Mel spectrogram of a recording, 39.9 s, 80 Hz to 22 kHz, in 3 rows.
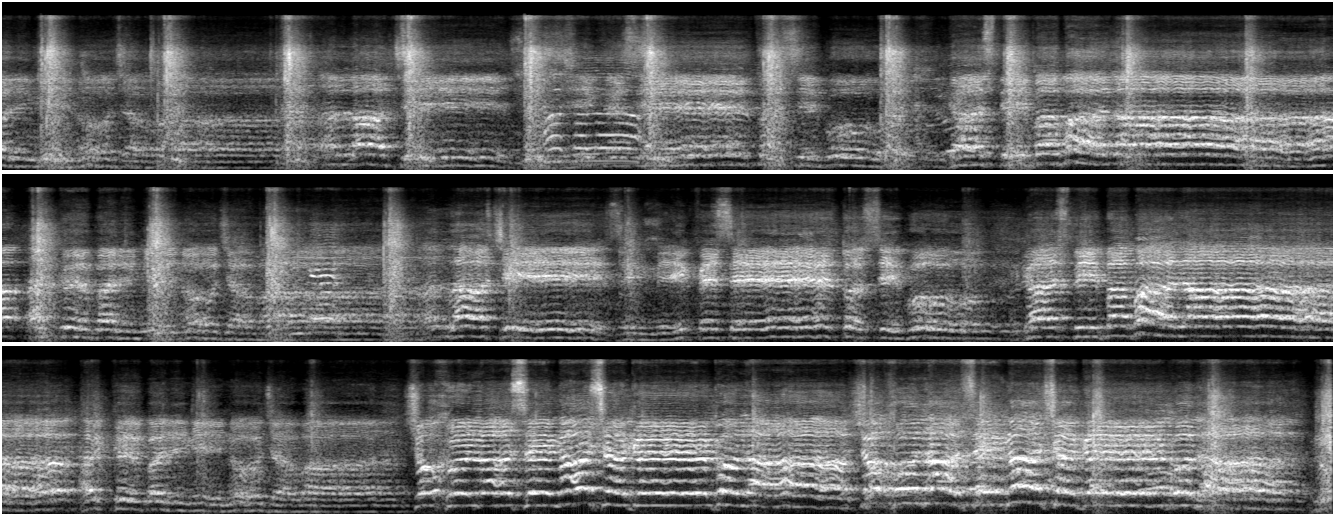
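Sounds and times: men chanting in unison: 0.0s - 39.9s
hand slaps on chest: 0.4s - 0.8s, 1.4s - 2.0s, 2.7s - 3.2s, 4.0s - 4.4s, 5.2s - 5.7s, 6.4s - 6.8s, 7.6s - 8.0s, 8.8s - 9.2s, 10.0s - 10.4s, 11.2s - 11.6s, 12.4s - 12.8s, 13.6s - 14.0s, 14.8s - 15.2s, 16.0s - 16.3s, 17.1s - 17.5s, 22.8s - 23.2s, 28.5s - 28.9s, 29.7s - 30.0s, 37.5s - 37.8s, 38.6s - 39.1s.

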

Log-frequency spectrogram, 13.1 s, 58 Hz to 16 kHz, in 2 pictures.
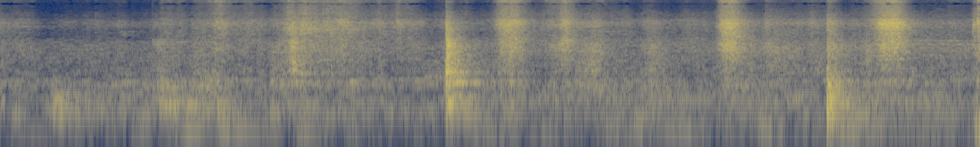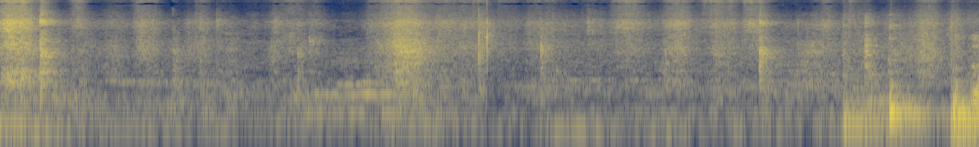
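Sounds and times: plastic pipe knocking: 12.2s - 13.0s.

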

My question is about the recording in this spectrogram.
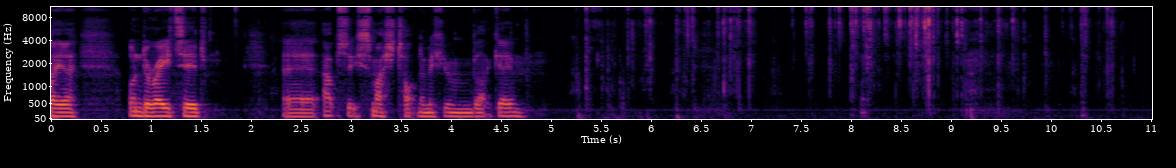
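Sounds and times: foil wrapper crinkling: 5.4s - 11.0s.

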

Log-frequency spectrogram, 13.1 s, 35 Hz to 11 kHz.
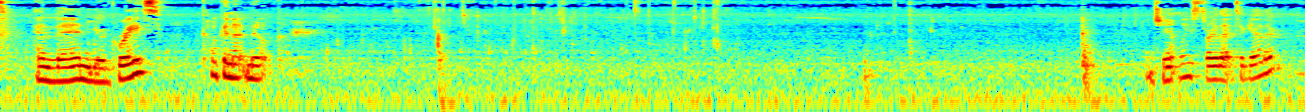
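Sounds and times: faint dripping: 0.0s - 12.3s
low steady hum: 0.0s - 13.0s
liquid trickling into a pot: 3.2s - 11.6s.

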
